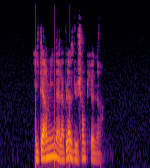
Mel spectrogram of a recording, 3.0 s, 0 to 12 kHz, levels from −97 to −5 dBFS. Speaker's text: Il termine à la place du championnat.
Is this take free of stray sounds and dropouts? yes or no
yes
